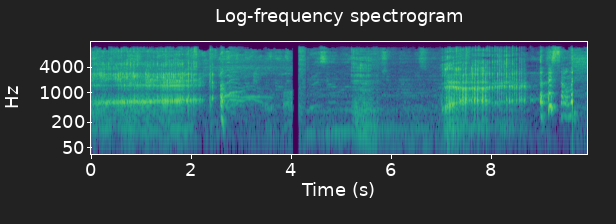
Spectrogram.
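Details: Girl burping on a live stream: several loud, drawn-out throaty belches with voiced gurgling, separated by quieter talk and background music.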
